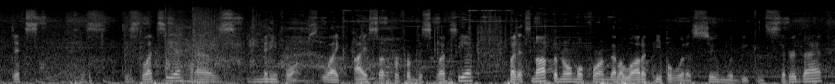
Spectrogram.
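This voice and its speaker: Music runs behind a man talking at a moderate pace. His medium pitch shows ordinary pitch variation. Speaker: gaming streamer. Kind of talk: casual chat. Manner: halting.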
